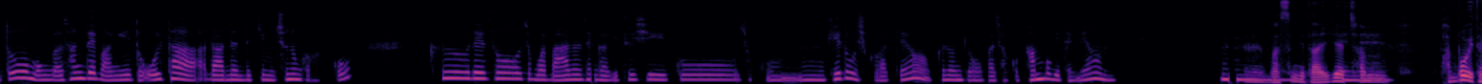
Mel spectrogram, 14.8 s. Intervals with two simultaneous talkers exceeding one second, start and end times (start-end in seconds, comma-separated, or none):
12.4-13.9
